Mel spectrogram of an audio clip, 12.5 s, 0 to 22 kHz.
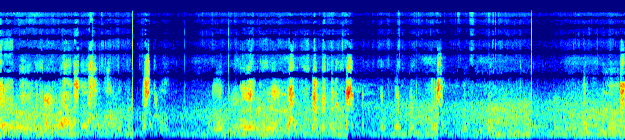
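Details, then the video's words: Seven-week-old Shih-poo puppies playing in a park on a fine day, giving scattered short yips and small barks at irregular intervals, with soft whimpers and outdoor background noise between. "7 week Shihpoo puppies at play!"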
